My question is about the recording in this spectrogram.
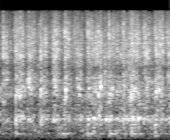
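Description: Wire balloon whisk beating egg yolks and sugar in a mixing bowl: fast, even clicking and scraping as the wires strike the bowl and churn the thick yolk mixture.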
